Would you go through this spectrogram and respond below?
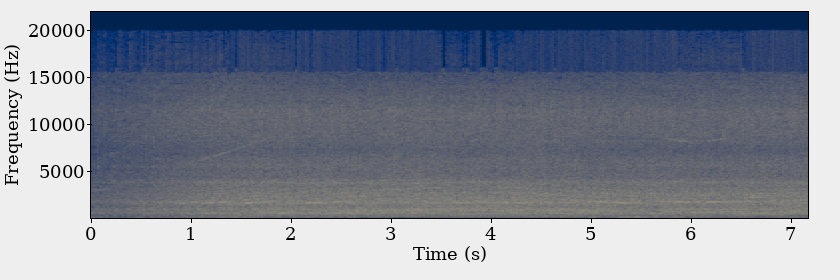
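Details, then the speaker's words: High-mileage 2008 Dodge Grand Caravan with a replacement 3.8L engine, warm at 195°F with hot hoses: a steady, even idle under a smooth airy hiss, with no knocks, misses or surges. Fuel trims look good; normal idle. "yeah fuel Tri stuff looks good sitting here at a idol"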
